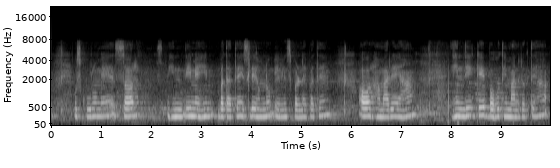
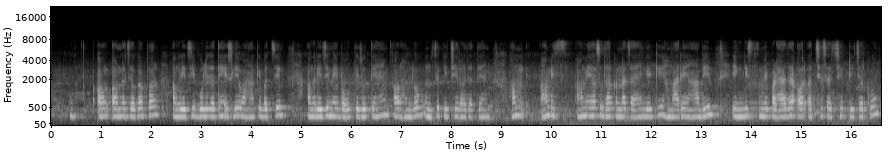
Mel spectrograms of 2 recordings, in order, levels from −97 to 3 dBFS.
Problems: constant background noise, background conversations at intervals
